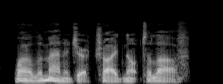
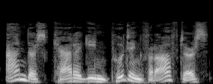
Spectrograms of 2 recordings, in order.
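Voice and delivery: raised, hopeful desperation; desperate; 7 semitones higher, 3 dB louder than usual. A narrator's reading. Charlie trying to keep Olivia at dinner, desperate. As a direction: offer it as a last hope. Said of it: "said Charlie desperately".

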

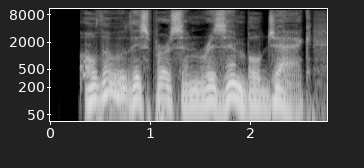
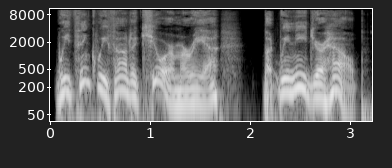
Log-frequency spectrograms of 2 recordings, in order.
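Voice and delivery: higher-pitched explaining voice; Frank; 8 semitones higher than usual. Acted. Frank explains the revival, higher earnest voice. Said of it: "Frank explained".

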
